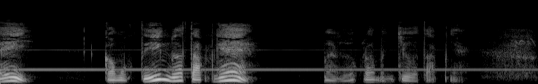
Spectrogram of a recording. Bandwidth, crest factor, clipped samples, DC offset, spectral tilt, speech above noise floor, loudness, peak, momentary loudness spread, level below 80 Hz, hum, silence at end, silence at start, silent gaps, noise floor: 7.8 kHz; 20 dB; under 0.1%; under 0.1%; -6.5 dB/octave; 21 dB; -26 LUFS; -8 dBFS; 24 LU; -74 dBFS; none; 0 s; 0 s; none; -47 dBFS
